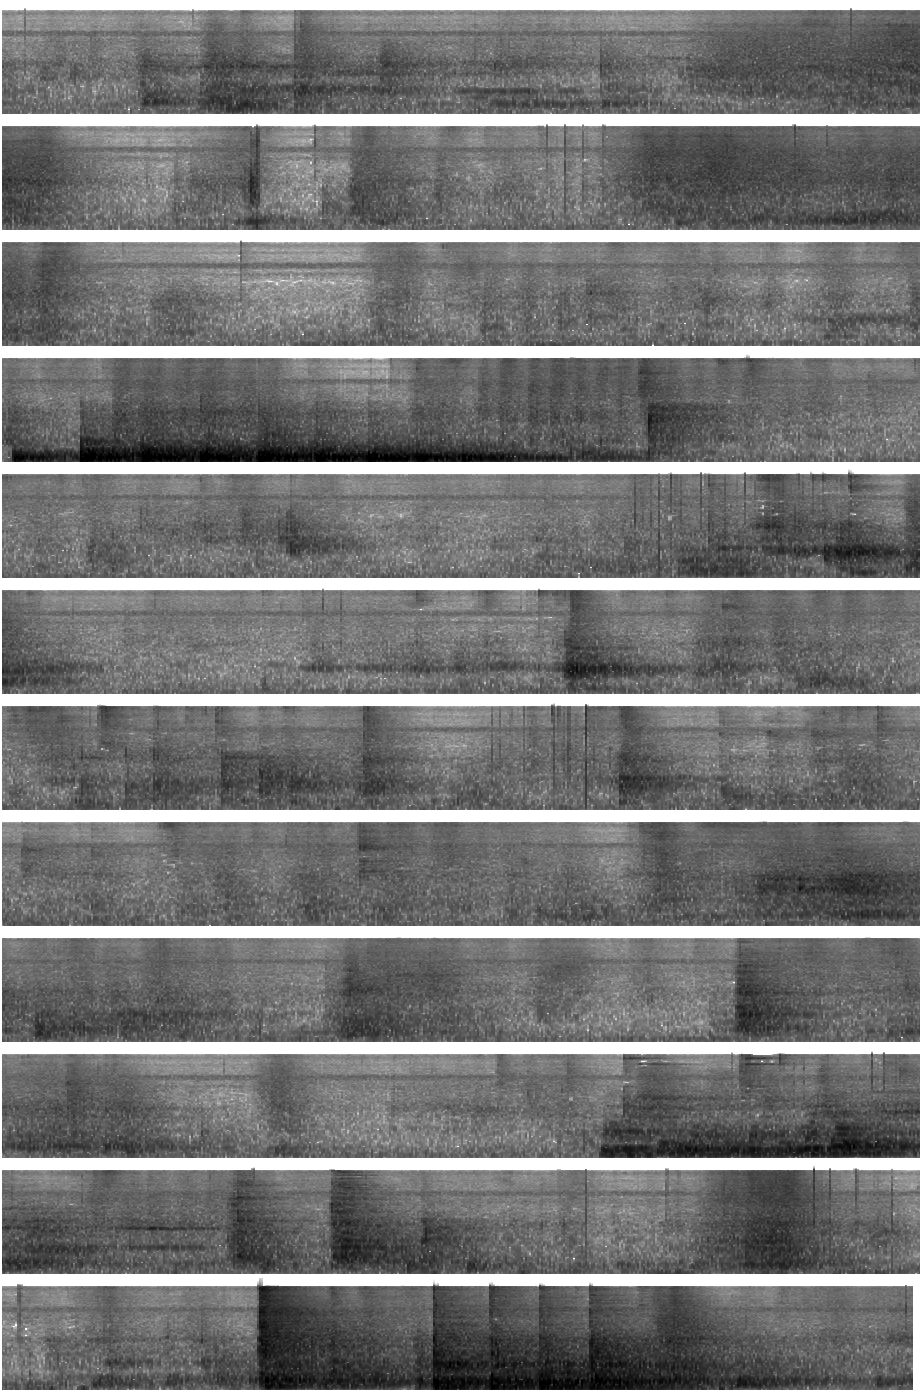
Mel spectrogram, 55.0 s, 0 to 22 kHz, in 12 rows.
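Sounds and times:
trowel scraping: 3.4s - 5.1s.

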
